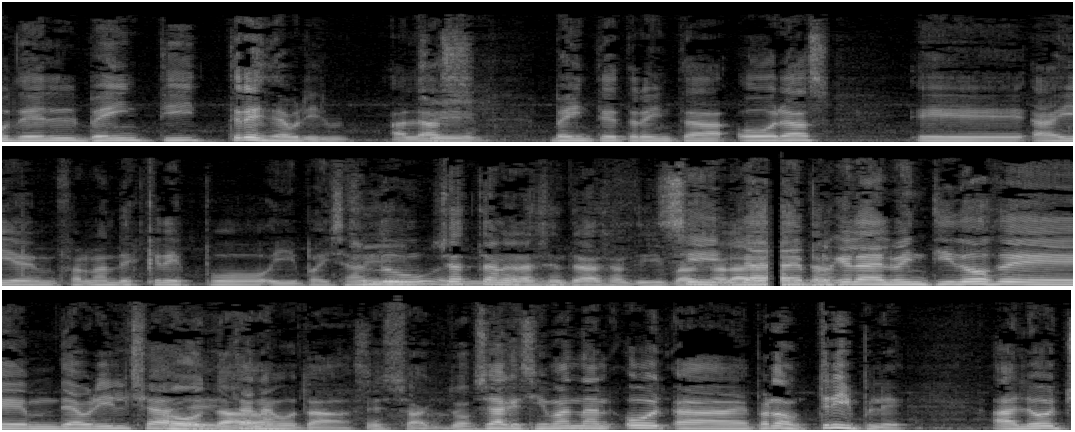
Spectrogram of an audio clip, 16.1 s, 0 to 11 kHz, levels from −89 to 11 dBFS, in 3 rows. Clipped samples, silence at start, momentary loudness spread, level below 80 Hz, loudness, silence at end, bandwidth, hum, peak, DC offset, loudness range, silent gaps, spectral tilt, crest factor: under 0.1%; 0 s; 11 LU; -58 dBFS; -22 LUFS; 0 s; 10 kHz; none; -4 dBFS; under 0.1%; 7 LU; none; -7 dB/octave; 18 dB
